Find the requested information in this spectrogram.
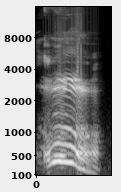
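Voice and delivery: loud, high "ugh" of loathing; disgusted groan. Real, not acted. Venting about a disliked coworker, disgusted groan.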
